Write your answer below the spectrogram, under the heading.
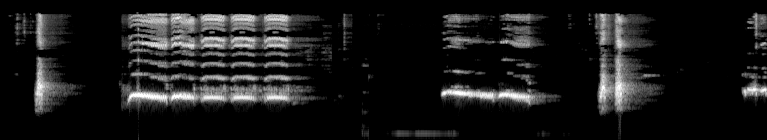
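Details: Female white-cheeked laughingthrush, calling to excite a male, gives five clear level whistles after a sharp click, then two longer slightly falling whistles, followed by more clicks and a brief whistle; quiet background.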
